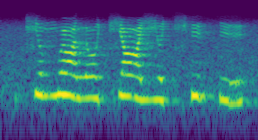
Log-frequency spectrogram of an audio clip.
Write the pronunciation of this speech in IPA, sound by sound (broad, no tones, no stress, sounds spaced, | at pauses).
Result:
t͡ɕ ʌ ŋʷ ɑ l ɔ t͡ɕ ɑ ʑ ʌ t͡ɕʰ ɪ k ɪ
